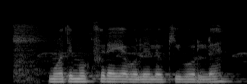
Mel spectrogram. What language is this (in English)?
Bangla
